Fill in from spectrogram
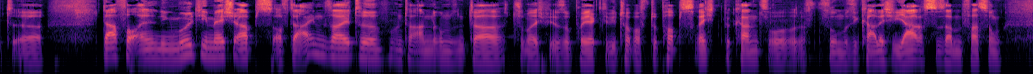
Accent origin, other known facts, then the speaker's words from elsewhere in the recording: Cologne, North Rhine-Westphalia, Germany; now in Karlsruhe, Germany; Also ich bin Kölner mit halbamerikanischen Wurzeln, also habe einen amerikanischen Pass, bin aber in Deutschland groß geworden und lebe mittlerweile in Karlsruhe.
